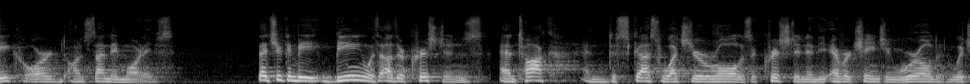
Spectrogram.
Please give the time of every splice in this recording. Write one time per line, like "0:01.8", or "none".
0:04.9

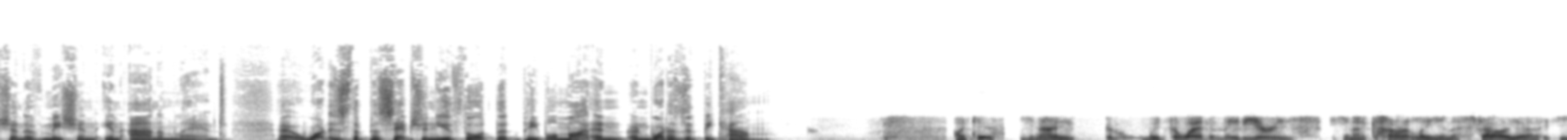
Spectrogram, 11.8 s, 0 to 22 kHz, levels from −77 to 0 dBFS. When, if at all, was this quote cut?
0:04.4
0:07.1
0:07.5
0:09.9

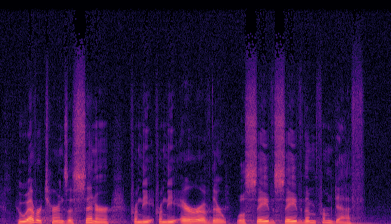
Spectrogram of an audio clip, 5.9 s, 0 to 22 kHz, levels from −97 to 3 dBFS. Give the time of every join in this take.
0:02.3
0:03.4
0:04.1

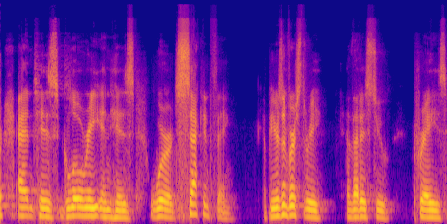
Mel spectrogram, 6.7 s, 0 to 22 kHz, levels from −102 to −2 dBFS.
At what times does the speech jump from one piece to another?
0:03.7
0:05.0

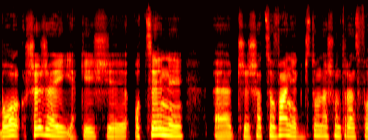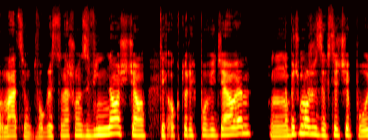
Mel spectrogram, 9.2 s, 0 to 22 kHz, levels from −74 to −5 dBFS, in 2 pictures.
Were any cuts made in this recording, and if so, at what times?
0:02.9
0:03.8
0:05.0
0:06.7

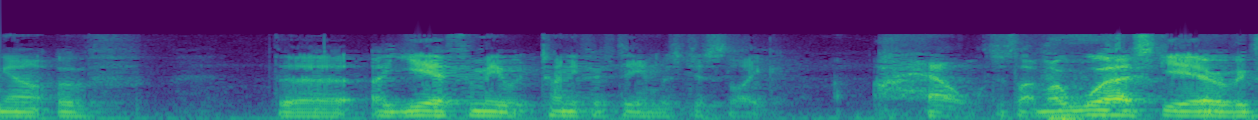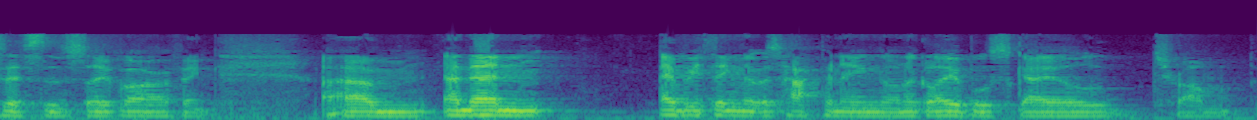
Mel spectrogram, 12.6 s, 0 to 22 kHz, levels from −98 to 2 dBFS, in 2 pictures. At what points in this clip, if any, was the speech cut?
none

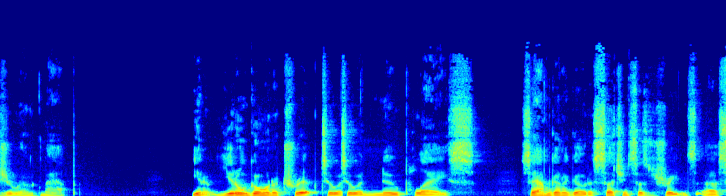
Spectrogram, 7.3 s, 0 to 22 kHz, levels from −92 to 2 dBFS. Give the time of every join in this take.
0:03.4

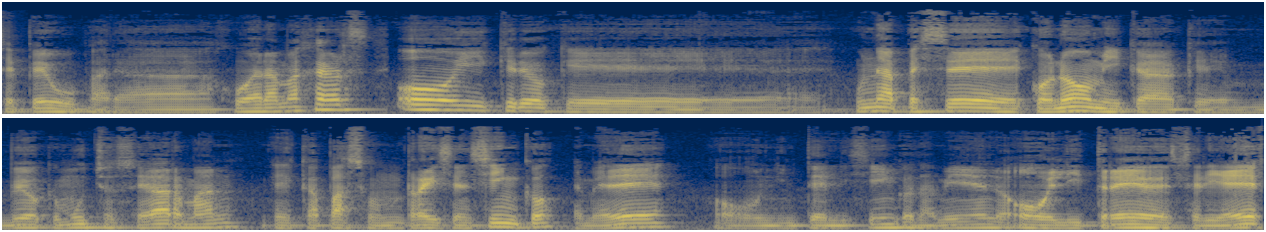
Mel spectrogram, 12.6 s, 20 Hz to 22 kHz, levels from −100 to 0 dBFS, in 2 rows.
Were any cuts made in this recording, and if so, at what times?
0:01.9
0:09.2

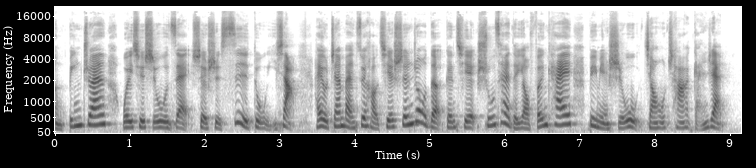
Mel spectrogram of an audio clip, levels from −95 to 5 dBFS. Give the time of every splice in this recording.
none

